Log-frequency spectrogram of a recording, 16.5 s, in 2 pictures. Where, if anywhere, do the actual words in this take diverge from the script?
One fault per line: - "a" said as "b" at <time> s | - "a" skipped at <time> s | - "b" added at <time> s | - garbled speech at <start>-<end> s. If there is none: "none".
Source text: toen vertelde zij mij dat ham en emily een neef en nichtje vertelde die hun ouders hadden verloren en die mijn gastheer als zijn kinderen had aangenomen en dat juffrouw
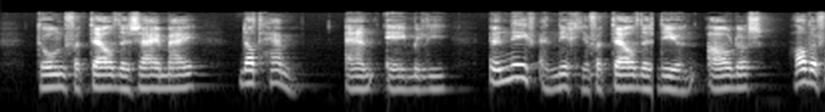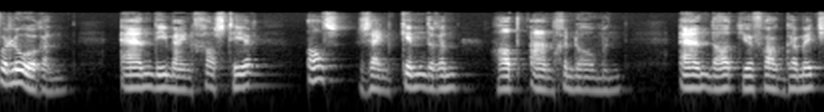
none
